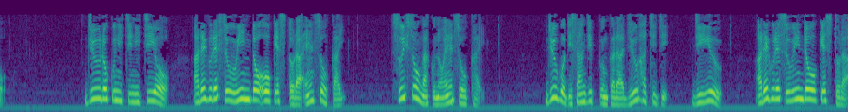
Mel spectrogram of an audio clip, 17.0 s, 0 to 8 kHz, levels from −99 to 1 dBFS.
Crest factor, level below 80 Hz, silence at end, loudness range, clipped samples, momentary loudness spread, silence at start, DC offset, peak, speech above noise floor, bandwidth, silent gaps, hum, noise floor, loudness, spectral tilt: 18 dB; -54 dBFS; 0 s; 6 LU; under 0.1%; 14 LU; 0 s; under 0.1%; -6 dBFS; 35 dB; 5.8 kHz; none; none; -57 dBFS; -23 LUFS; -11 dB/octave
